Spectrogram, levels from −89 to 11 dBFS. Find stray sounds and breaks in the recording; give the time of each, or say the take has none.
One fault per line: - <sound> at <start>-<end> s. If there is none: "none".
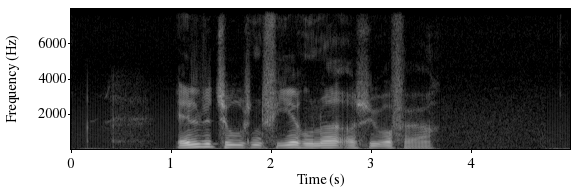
none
